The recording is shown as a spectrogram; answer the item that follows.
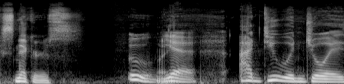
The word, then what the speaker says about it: Snickers: Grab a Snackers. And then that's like, whoop, nope. You said it wrong. Nope. I'm like, oh, fuck, it's Snickers.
